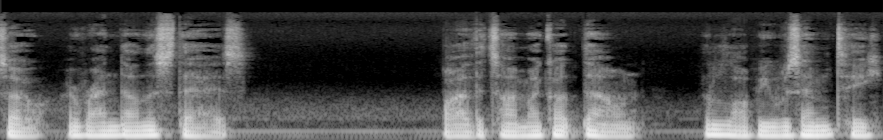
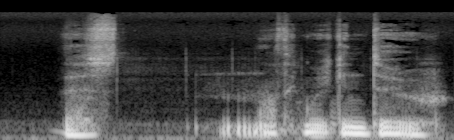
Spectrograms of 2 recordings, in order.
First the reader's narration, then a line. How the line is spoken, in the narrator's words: he croaked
